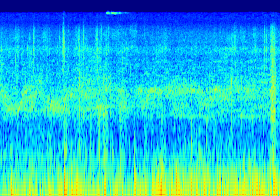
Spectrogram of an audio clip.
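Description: Downhill mountain bike descending a trail at speed: wind buffets the microphone with a steady low rumble, and the bike keeps up irregular clicks and rattles as the tyres hit roots and rocks.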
